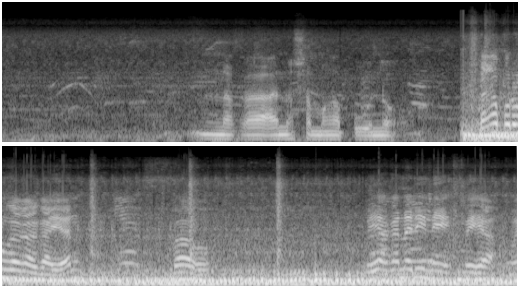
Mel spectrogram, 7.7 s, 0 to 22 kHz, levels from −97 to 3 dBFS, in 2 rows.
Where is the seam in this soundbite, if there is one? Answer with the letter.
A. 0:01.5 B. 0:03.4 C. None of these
B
